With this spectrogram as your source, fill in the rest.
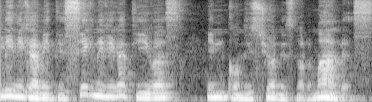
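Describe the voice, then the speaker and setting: A man speaks very slowly, somewhat breathy, with a dark, mellow tone. He has a Brazilian accent. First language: Portuguese (speaking Spanish). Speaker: anesthesiologist. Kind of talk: lecture. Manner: formal.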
